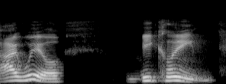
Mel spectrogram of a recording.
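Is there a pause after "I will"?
yes. There is a pause after "I will".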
